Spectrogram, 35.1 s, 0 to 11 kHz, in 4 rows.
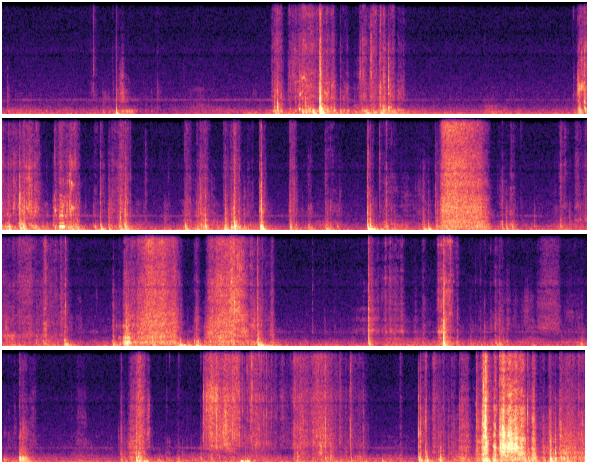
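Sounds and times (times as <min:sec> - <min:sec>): packaging rustling: 0:29.4 - 0:31.8.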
